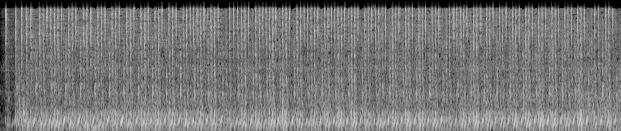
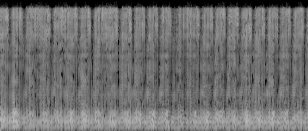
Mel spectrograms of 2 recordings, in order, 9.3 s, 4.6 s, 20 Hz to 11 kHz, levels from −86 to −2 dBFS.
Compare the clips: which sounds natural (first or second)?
first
